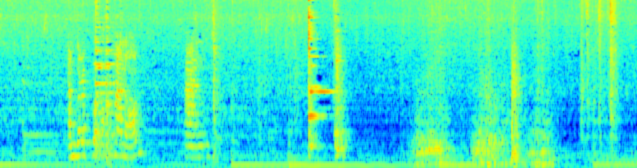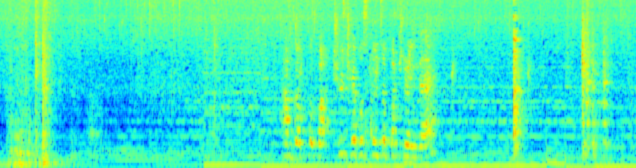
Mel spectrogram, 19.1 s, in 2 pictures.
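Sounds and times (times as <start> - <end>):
vegetables sizzling in oil: 0.0 - 19.0
cookware clinking: 1.4 - 2.0, 4.6 - 5.3.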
